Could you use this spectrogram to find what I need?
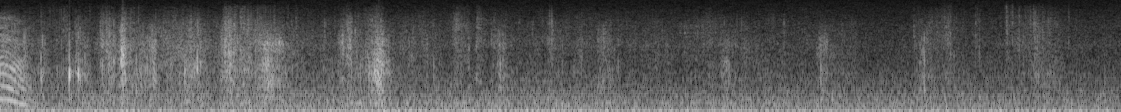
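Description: Footsteps scuff on hard ground.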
